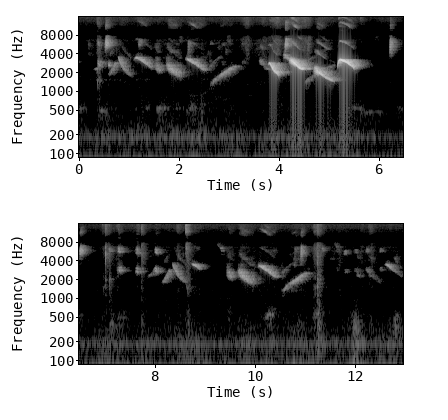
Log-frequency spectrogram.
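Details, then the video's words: Starting its song, a green-winged saltator from Brazil gives soft scattered whistles, then a loud cluster of three or four descending slurred notes, then more quiet upslurred and downslurred whistles. "Trinca ferro SHREK começando a cantar"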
